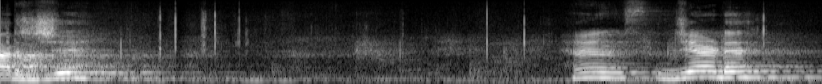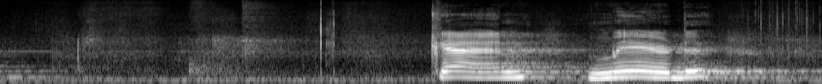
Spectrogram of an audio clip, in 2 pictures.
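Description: A young man speaks calmly and clearly nearby, in short phrases with pauses.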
